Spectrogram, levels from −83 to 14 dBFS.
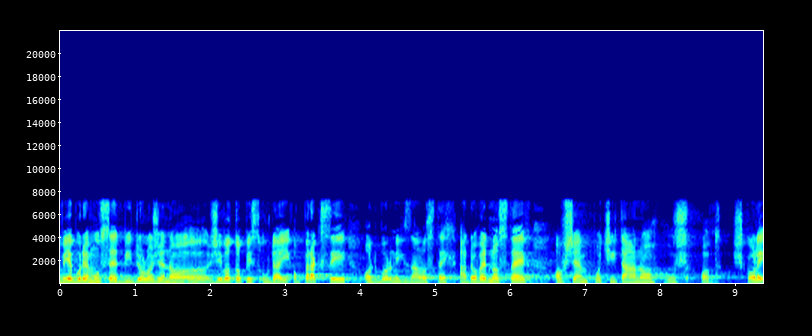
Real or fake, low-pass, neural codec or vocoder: real; 7.2 kHz; none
